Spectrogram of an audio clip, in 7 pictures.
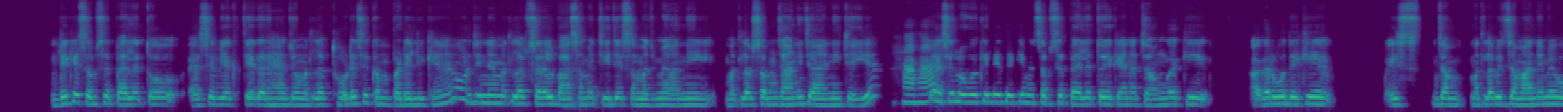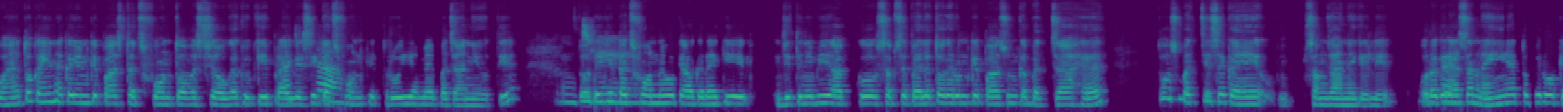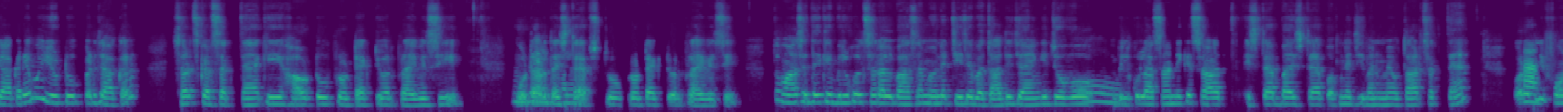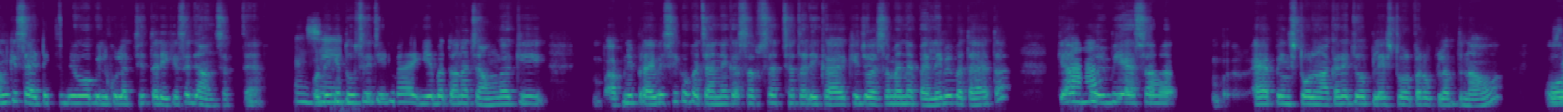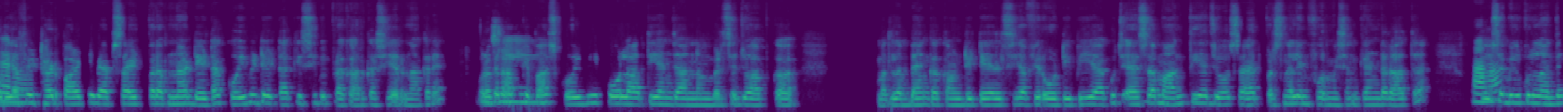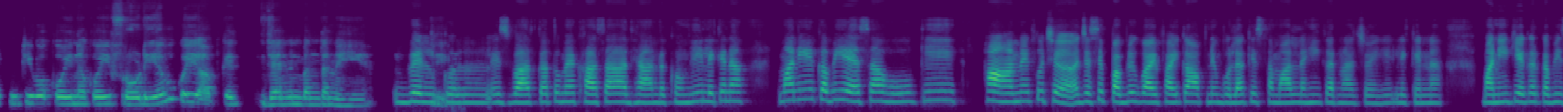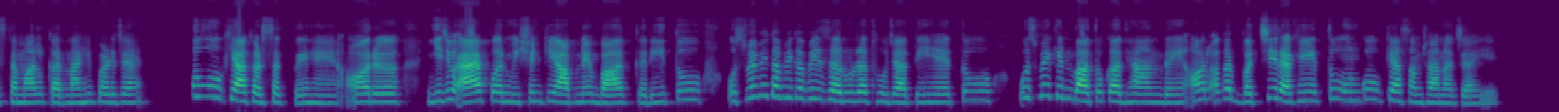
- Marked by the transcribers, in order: in English: "टच फ़ोन"; in English: "प्राइवेसी, टच फ़ोन"; in English: "थ्रू"; in English: "टच फ़ोन"; in English: "सर्च"; in English: "हाउ टू प्रोटेक्ट योर प्राइवेसी? … प्रोटेक्ट योर प्राइवेसी?"; in English: "स्टेप बाई स्टेप"; in English: "सेटिंग्स"; in English: "प्राइवेसी"; in English: "इंस्टॉल"; in English: "थर्ड पार्टी वेबसाइट"; in English: "शेयर"; in English: "बैंक अकाउंट डिटेल्स"; in English: "पर्सनल इन्फॉर्मेशन"; in English: "अंडर"; in English: "फ्रॉड"; in English: "जेनुइन"; in English: "पब्लिक वाईफाई"; in English: "परमिशन"
- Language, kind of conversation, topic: Hindi, podcast, ऑनलाइन निजता का ध्यान रखने के आपके तरीके क्या हैं?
